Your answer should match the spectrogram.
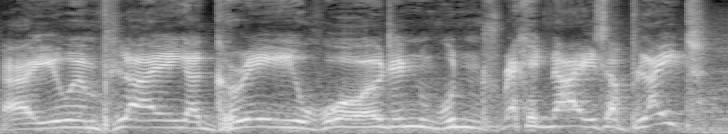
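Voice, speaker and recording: A man's voice: high-pitched, takes it slowly, vocal fry, pushed and bright, soft background music, voice pushed up, exaggerated voice. A man roleplaying a bold, blunt warrior hero from a fantasy video game in a declamatory way. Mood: firm, defiant.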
